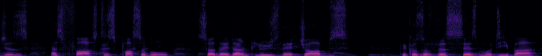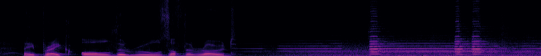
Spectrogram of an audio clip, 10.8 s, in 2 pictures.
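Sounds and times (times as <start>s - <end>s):
speech: 0.0s - 7.9s
city traffic rumble: 7.8s - 10.8s
minibus taxi horn hooting on busy city roads: 7.8s - 10.8s.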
